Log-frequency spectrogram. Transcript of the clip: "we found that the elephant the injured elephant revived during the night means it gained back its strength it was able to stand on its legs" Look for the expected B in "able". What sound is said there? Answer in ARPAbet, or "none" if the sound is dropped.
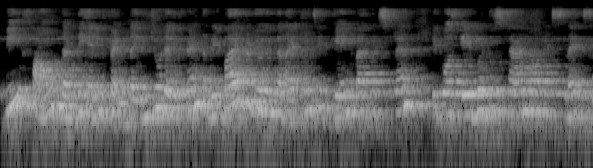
B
